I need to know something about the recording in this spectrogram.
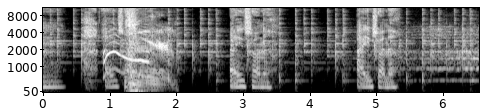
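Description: An upbeat pop song plays loudly, with a sliding, expressive sung vocal over a steady synth tone and punchy, evenly spaced beats.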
